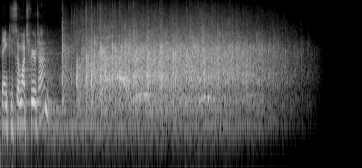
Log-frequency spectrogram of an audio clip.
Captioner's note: audience clapping; audience cheering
